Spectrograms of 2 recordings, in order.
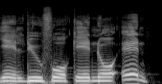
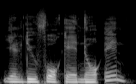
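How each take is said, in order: First: Slower Irish brogue, drawn out; Conor McGregor. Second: Irish brogue, hard on the curse; doing a fighter's trash talk in an Irish accent; Conor McGregor. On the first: Repeating the Irish McGregor line slower for his pal. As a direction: lean into the Irish trash talk. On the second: Showing his pal his Conor McGregor Irish accent. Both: Retold or imitated. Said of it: "Conor McGregor imitation".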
